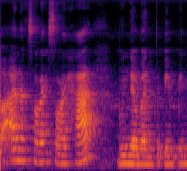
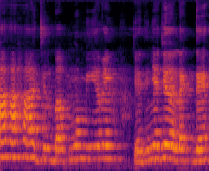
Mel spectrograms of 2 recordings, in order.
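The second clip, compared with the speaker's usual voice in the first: loud, high, jeering mocking laughter; 7 semitones higher, 5 dB louder than usual. Example of laughing at a friend in front of others: laughing, mocking tone. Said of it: "kita menertawakannya di depan teman-teman yang lain".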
